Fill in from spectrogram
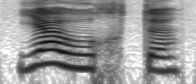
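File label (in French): "YAHOURT", French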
